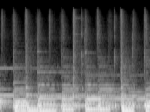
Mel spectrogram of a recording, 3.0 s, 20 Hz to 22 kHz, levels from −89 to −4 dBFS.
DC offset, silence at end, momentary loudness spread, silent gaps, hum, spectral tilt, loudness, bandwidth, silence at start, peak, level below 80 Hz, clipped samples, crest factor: under 0.1%; 0 s; 4 LU; none; none; -8.5 dB/octave; -19 LUFS; 16 kHz; 0 s; -4 dBFS; -22 dBFS; under 0.1%; 14 dB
